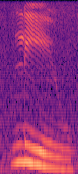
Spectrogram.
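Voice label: "liu4", Cantonese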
